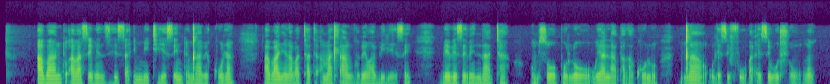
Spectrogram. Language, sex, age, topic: North Ndebele, male, 25-35, health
